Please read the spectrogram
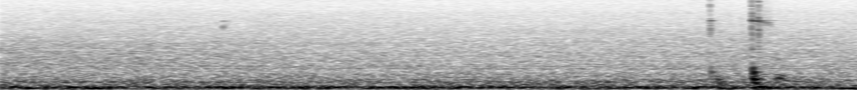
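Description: Steady low background hum, with a few light clicks near the end as the parts of a field-stripped pistol are handled in its case.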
